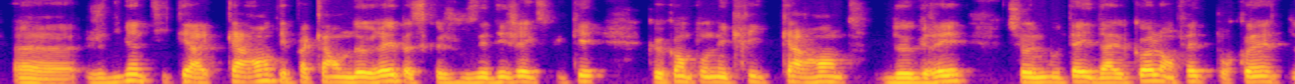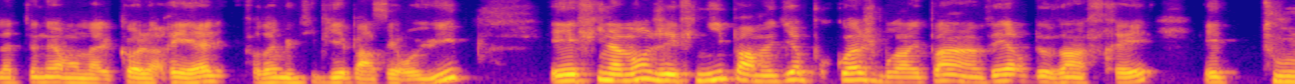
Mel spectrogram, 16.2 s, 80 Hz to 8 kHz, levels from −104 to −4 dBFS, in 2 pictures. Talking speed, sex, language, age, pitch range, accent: 230 wpm, male, French, 50-69, 115-145 Hz, French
